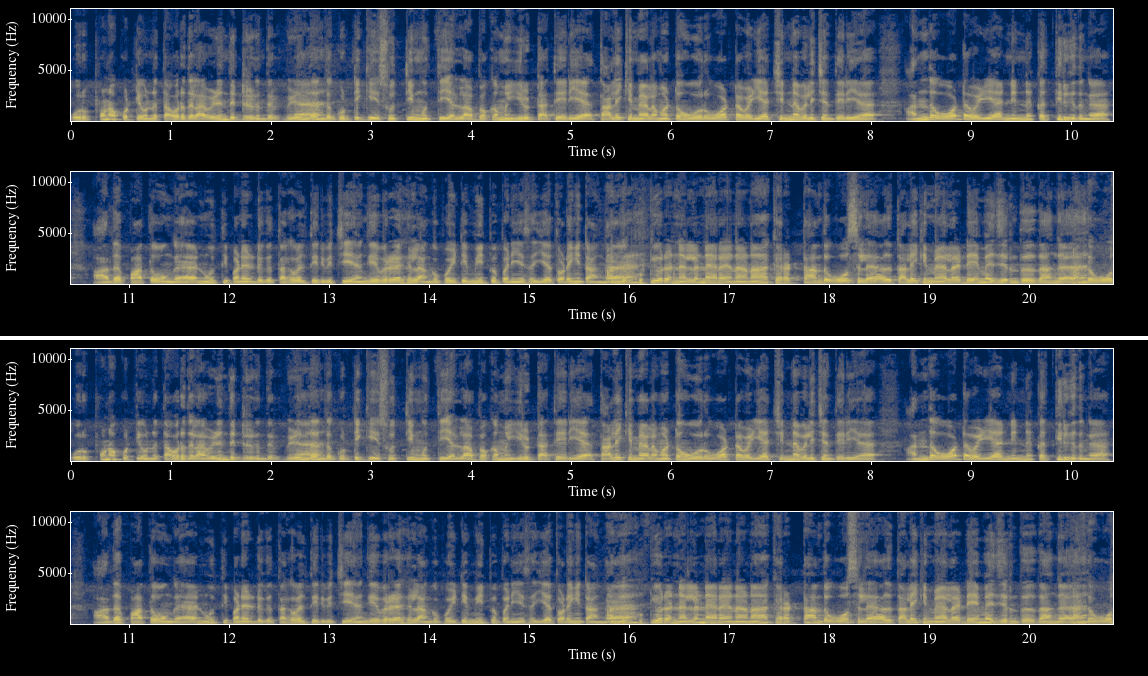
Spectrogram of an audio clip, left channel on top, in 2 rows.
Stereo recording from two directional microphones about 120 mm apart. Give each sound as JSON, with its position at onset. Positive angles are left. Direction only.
{"t": 0.0, "sound": "speech", "side_deg": 35}
{"t": 16.2, "sound": "a man's voice", "side_deg": 45}
{"t": 18.1, "sound": "speech", "side_deg": 30}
